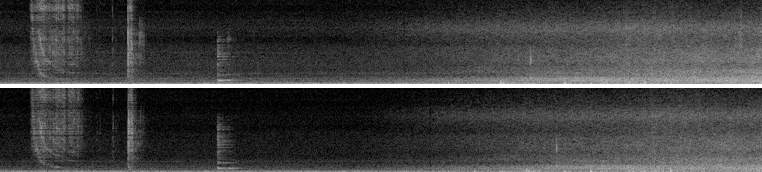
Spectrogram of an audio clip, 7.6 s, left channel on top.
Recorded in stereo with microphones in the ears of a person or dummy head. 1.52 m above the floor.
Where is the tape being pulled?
25° left (ahead or behind), 2.5 m.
